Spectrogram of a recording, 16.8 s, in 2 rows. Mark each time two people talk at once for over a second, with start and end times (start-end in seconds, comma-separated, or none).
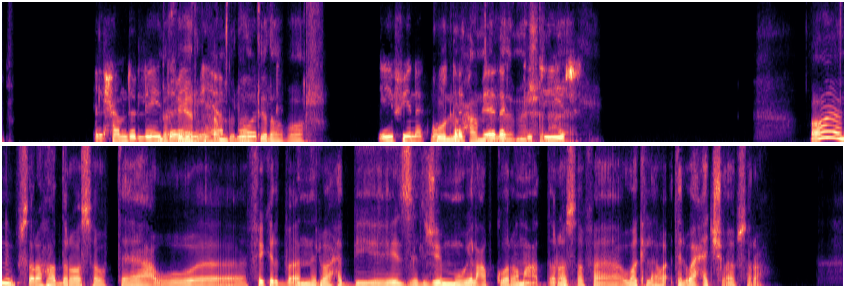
1.6-2.9, 4.3-5.8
